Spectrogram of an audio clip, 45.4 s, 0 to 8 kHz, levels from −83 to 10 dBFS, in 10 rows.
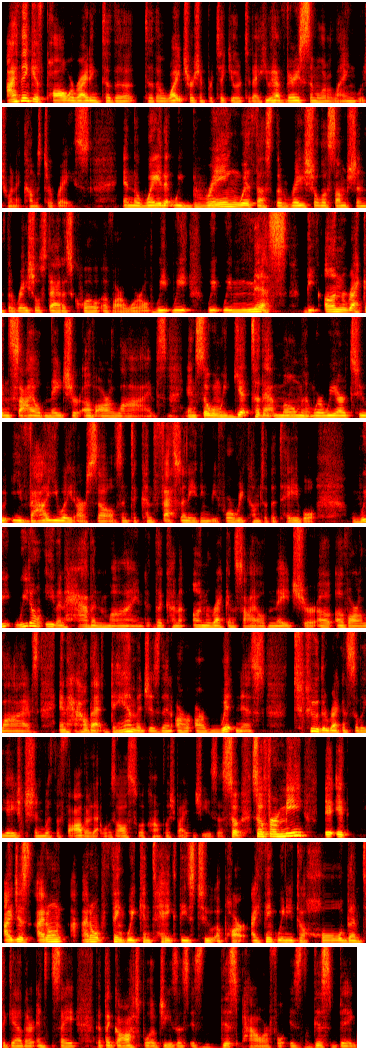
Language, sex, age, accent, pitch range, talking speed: English, male, 30-49, American, 105-125 Hz, 205 wpm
